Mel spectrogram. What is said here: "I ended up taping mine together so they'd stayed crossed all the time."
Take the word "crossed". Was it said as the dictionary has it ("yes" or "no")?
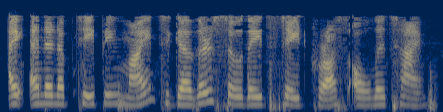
no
